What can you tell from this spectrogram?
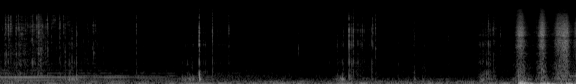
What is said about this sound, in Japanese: ナーズのグミこれなかなか面白いですよ音をもう一回かしてくださいすごくいい音するはずなんですけど ASMR 系なんですよね、はい、聞いてくださいね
